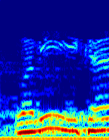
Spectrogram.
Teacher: وقرأ باقي القراء بزيادة همزة وياء فيقرؤون هكذا وميكائيل، وكل منهم أيضا على أصله في مد المتصل وتوسطه.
